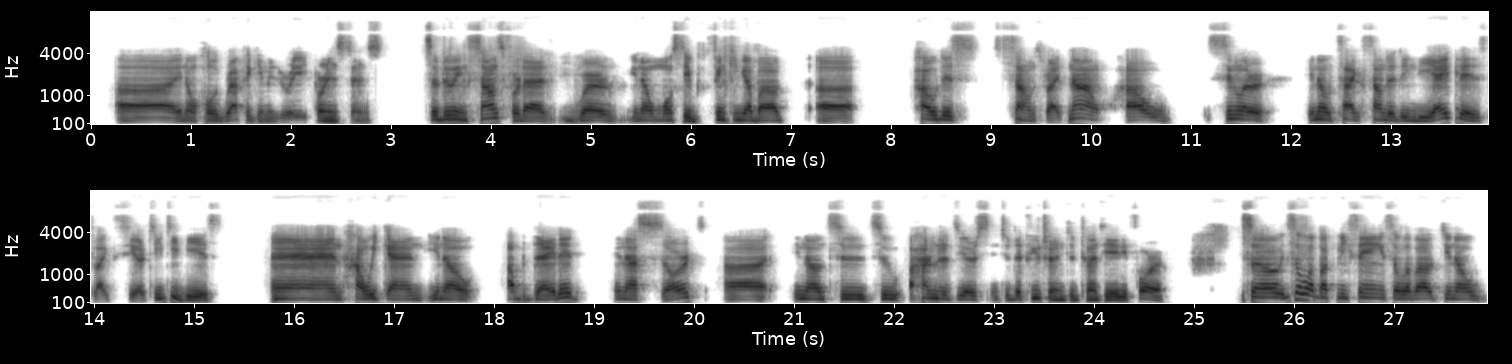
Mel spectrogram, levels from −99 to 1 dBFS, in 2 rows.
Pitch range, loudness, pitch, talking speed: 105-120 Hz, -19 LUFS, 115 Hz, 155 wpm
